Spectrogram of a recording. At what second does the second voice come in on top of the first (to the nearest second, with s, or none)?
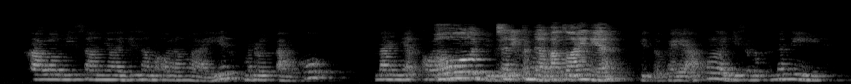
4 s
